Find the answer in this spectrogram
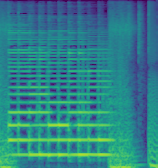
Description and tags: Computer beat Logic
